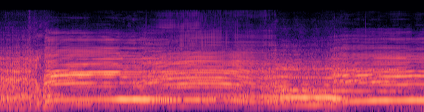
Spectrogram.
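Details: Calves bawling almost without pause, several drawn-out, slightly wavering moos overlapping one another, strong and tonal throughout.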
